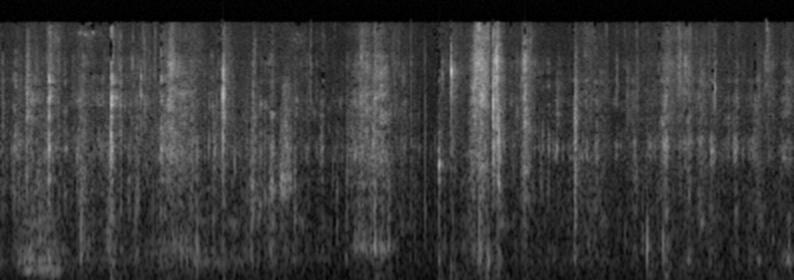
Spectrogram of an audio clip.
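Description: People eating boiled beef shank and vegetables with their hands: chewing and lip smacking with many small wet clicks.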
